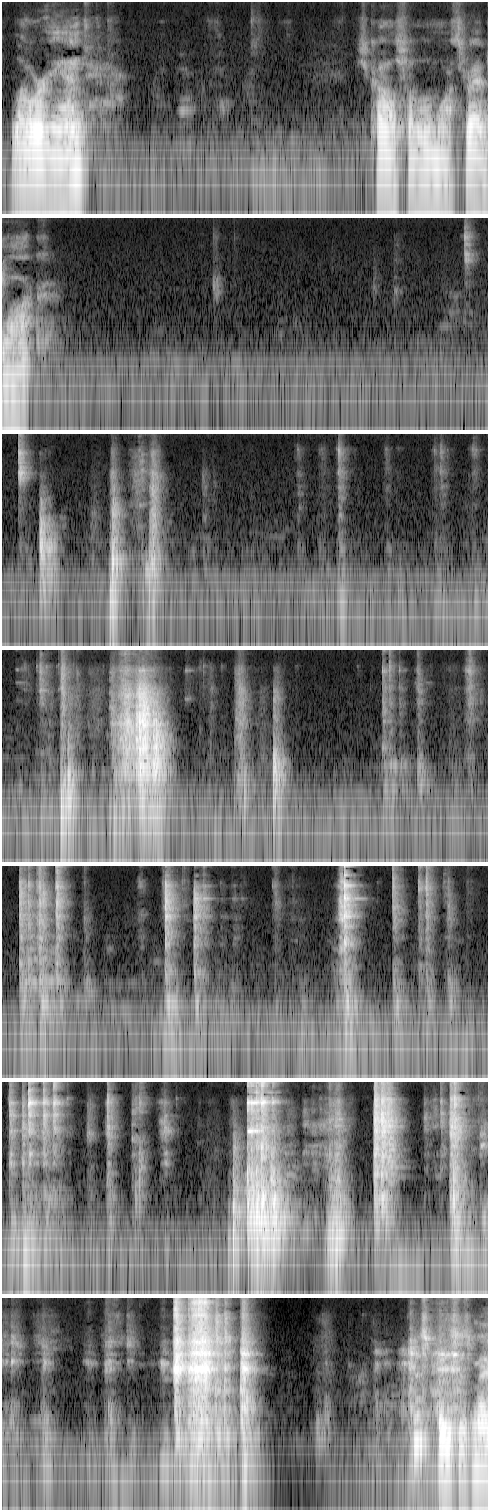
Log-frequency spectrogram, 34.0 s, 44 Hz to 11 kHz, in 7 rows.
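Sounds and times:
metal parts clinking and rattling: 18.4s - 20.2s, 22.8s - 26.1s, 30.8s - 31.7s.

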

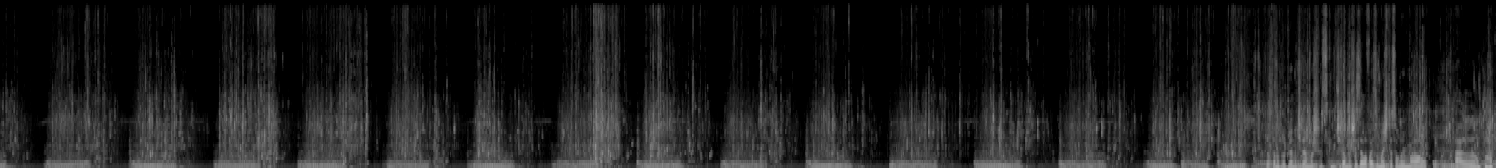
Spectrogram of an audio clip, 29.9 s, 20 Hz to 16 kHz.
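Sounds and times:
washing machine motor humming: 0.0s - 29.9s
water sloshing: 0.0s - 29.9s.

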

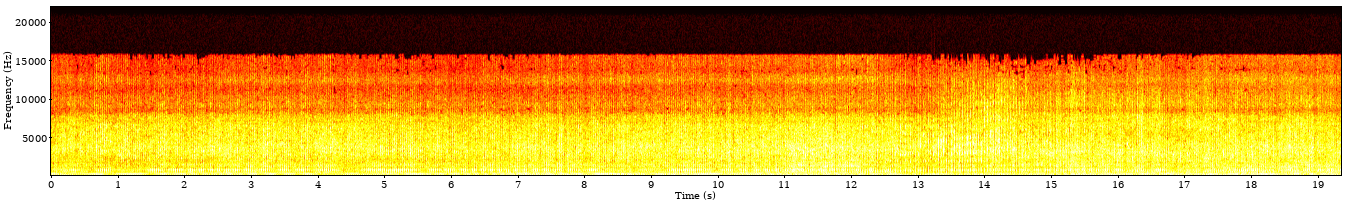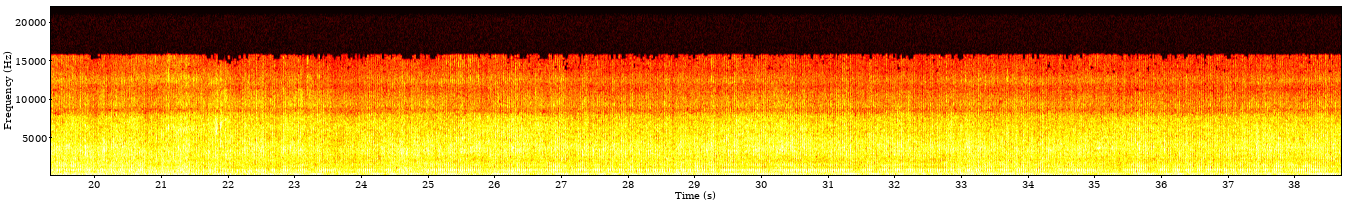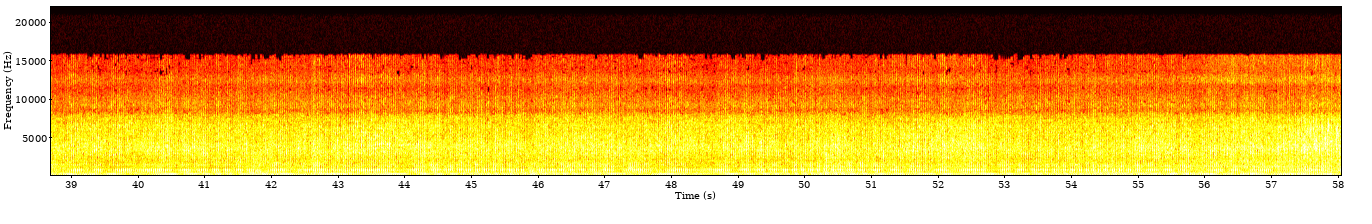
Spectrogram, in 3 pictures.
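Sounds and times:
kart engine at race pace: 0.0s - 58.0s.

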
